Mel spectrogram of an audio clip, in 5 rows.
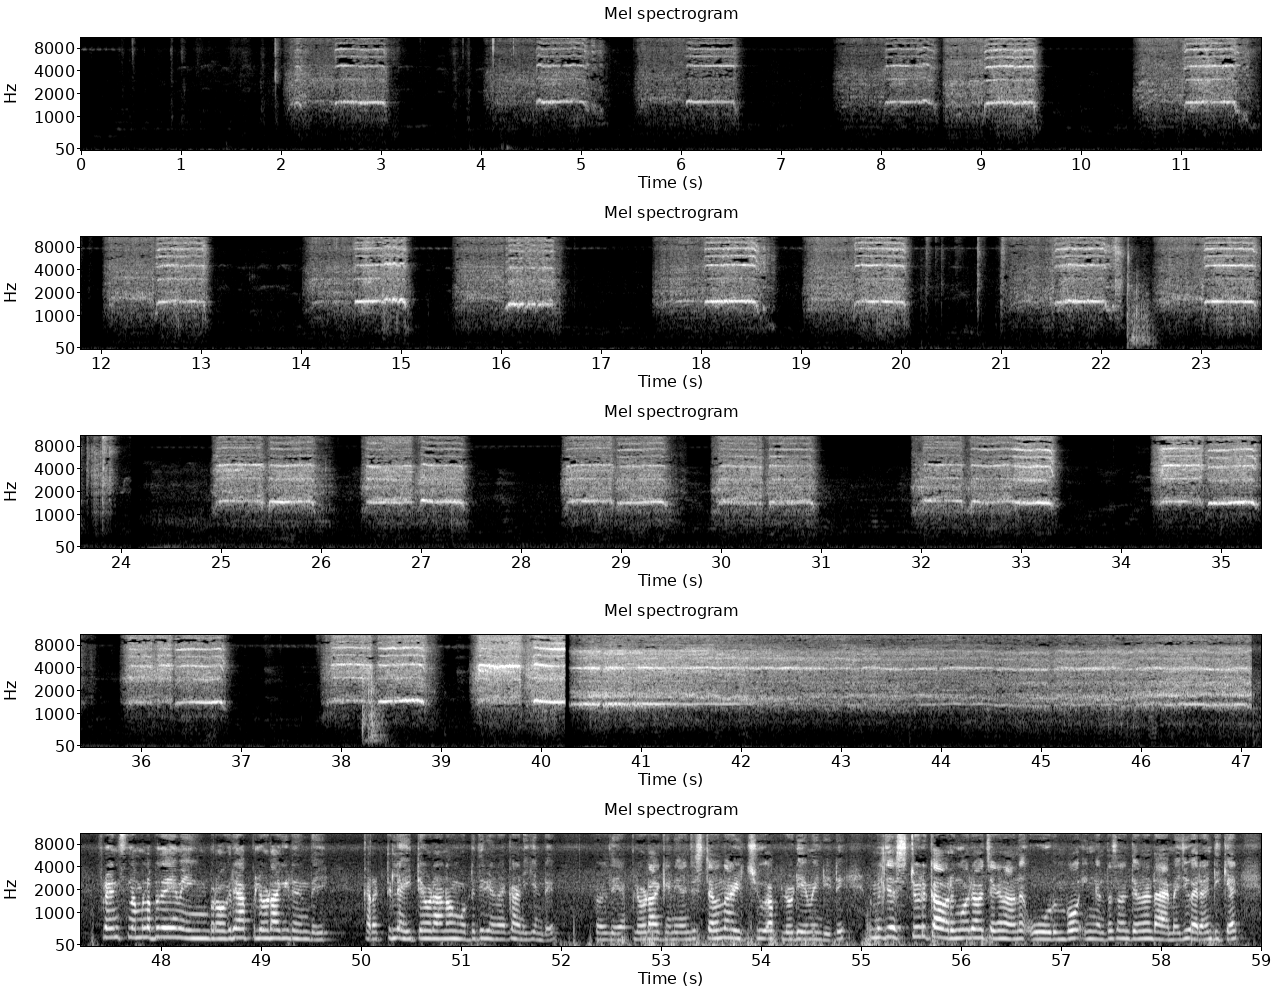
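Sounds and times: small gear motors whining: 0:01.9 - 0:06.7, 0:07.5 - 0:09.7, 0:10.5 - 0:16.8, 0:17.5 - 0:20.3, 0:20.9 - 0:24.1, 0:24.8 - 0:27.6, 0:28.4 - 0:31.0, 0:31.9 - 0:33.4, 0:34.3 - 0:37.0, 0:37.8 - 0:47.2.

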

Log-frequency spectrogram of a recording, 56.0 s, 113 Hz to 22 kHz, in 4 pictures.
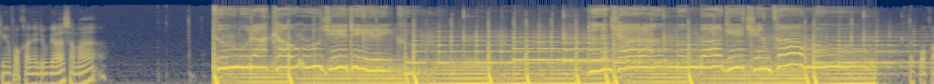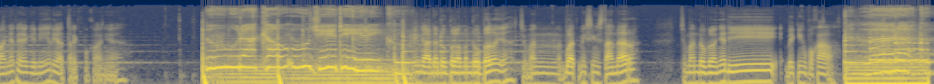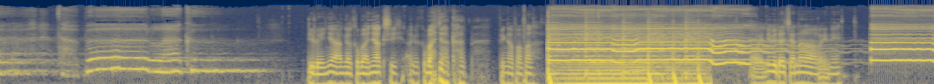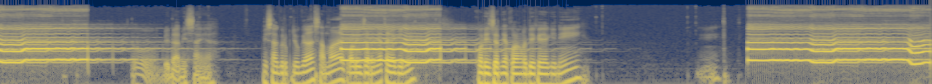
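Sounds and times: woman singing long note with echo: 0:03.2 - 0:06.6, 0:08.7 - 0:14.8, 0:17.1 - 0:22.6, 0:26.7 - 0:32.1, 0:36.3 - 0:44.8, 0:47.2 - 0:50.3, 0:53.3 - 0:56.0
woman singing a long note: 0:08.8 - 0:13.8, 0:26.8 - 0:32.0, 0:36.3 - 0:40.1, 0:47.2 - 0:49.6.

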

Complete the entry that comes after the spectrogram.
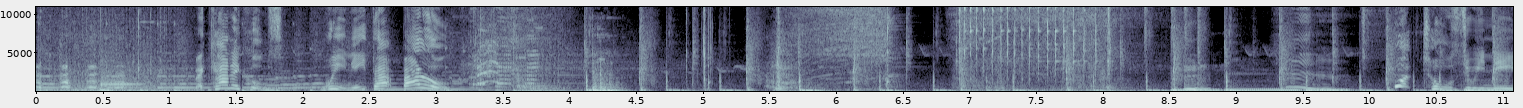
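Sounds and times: toolbox heavy thump: 0:04.1 - 0:04.6
fast ratcheting clicks: 0:06.9 - 0:08.2.

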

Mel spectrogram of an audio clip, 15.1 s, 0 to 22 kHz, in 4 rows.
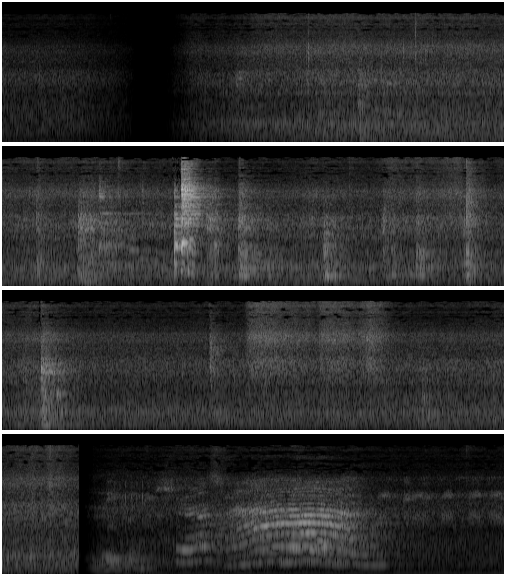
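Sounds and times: metal pans clinking: 0:04.3 - 0:08.1.

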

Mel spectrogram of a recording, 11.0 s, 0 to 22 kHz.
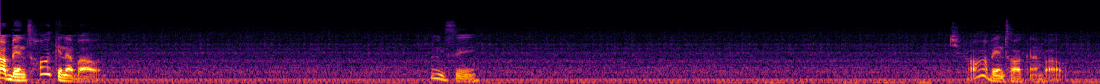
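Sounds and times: low hum with hiss: 0:00.0 - 0:11.0.

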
